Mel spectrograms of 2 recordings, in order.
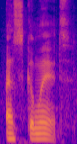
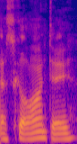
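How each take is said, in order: First: It is said with an American English pronunciation. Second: It is said with a Spanish pronunciation. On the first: This is how local residents say it. "the locals say Escalante" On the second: This follows the name's Spanish origin. "it seems like it should be Escalante. That's a Spanish word"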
